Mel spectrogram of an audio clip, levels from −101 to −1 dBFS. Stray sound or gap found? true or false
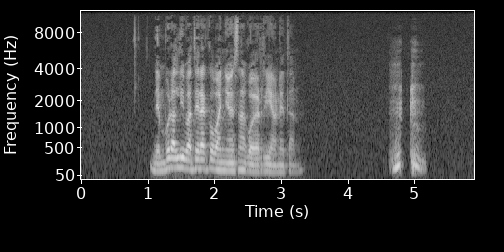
true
